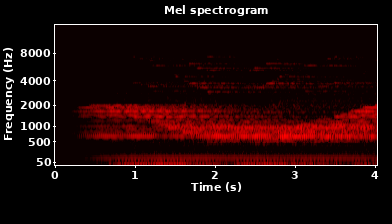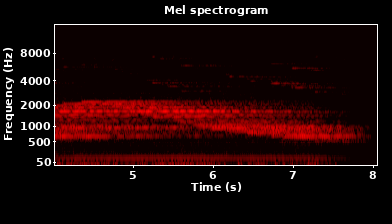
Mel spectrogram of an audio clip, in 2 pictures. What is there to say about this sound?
Tilting - vertigo
A sound to describe tilting of one's universe, vertigo, maybe nausea, confusion
vertigo, tilt, imbalance, tilting, nausea, fall, confusion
